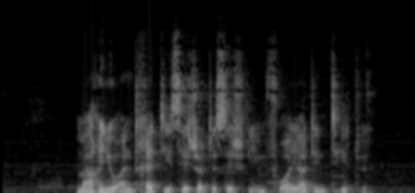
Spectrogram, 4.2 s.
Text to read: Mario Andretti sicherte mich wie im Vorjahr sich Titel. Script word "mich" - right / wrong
wrong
